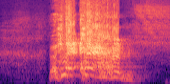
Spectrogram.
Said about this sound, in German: Jetzt habe ich auch eine Räuspertaste gerade mir gemacht. Ich habe eine Räuspertaste gebastelt. Das heißt, wenn ich wieder husten muss, kann ich es leise machen.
